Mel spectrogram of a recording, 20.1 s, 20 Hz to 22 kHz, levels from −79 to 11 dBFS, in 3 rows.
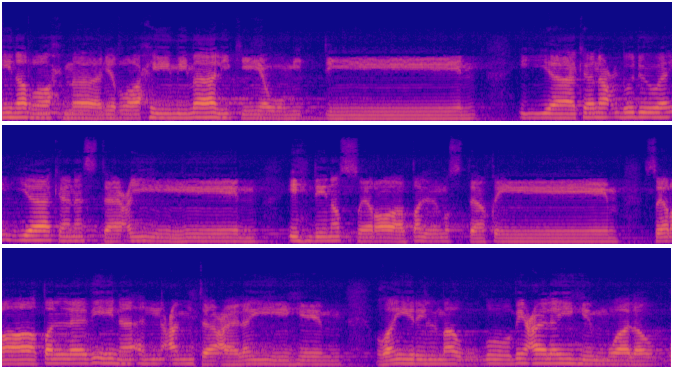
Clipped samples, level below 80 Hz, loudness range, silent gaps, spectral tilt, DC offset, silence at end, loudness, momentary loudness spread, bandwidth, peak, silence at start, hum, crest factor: under 0.1%; -58 dBFS; 3 LU; none; -6 dB/octave; under 0.1%; 0 s; -26 LUFS; 10 LU; 14 kHz; -8 dBFS; 0 s; none; 18 dB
